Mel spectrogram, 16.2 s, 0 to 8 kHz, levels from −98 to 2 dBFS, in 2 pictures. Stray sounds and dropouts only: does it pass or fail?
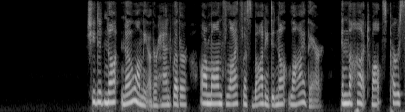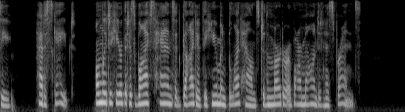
pass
